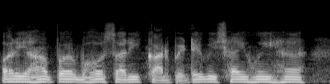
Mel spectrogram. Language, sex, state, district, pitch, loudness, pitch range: Hindi, male, Jharkhand, Palamu, 120 Hz, -15 LUFS, 110-120 Hz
